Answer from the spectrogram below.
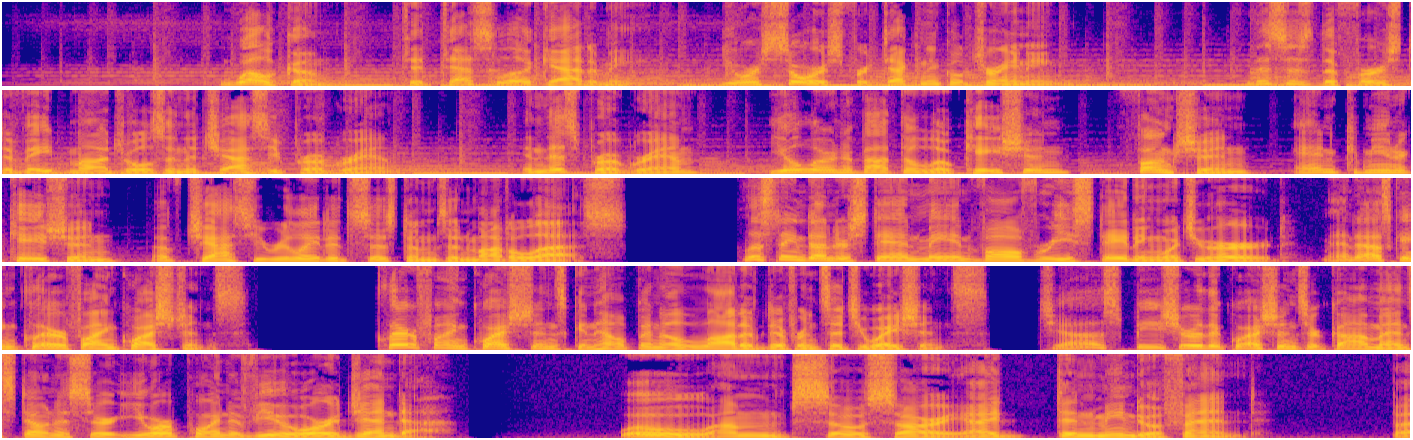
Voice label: elearningprimary, commercial voiceover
